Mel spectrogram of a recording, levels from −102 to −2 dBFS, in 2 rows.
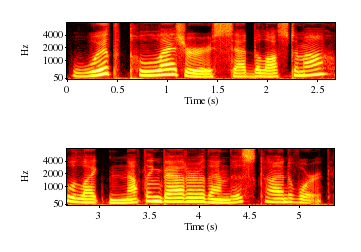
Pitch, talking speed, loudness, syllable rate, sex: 195 Hz, 145 wpm, -19 LUFS, 4.1 syllables/s, female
